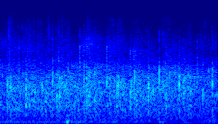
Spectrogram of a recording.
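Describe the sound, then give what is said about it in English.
Faint applause from a church audience for the worship team, a steady, even patter of many hands with no single claps standing out. “Let's give a round of applause for our worship team.”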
